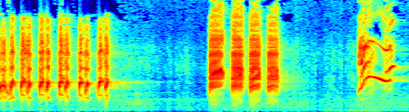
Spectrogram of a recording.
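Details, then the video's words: Chinese blackbird singing: a quick burst of six harsh repeated notes, a pause, four loud rasping notes, then a clear whistled phrase sliding downward. "烏鶇(黑鶇)的叫聲/Sound of Chinese Blackbird"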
